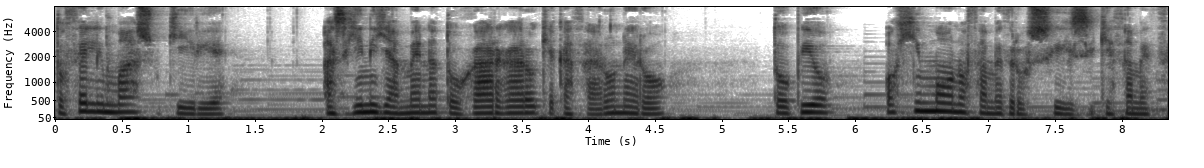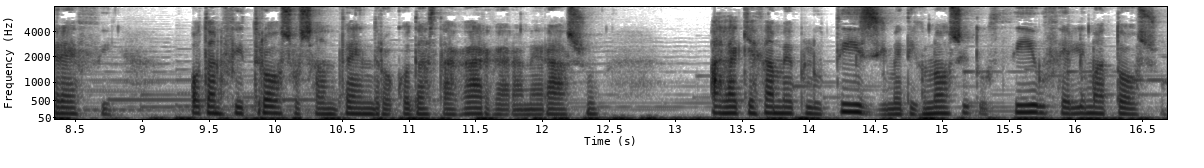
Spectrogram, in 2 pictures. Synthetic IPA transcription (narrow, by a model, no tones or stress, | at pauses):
t̪o̞θe̞limɐsu̥ciɾie̞ | ɐzʝiniʝɐme̞nɐt̪o̞ɣɐɾɣɐɾo̞ce̞kɐθɐɾo̞ne̞ɾo̞ | t̪o̞ːpio̞o̞çimo̞no̞θɐme̞ðɾo̞sizice̞θɐme̞θɾe̞fi | o̞t̪ɐnfit̪ɾo̞so̞sɐnðe̞nd̪ɾo̞kond̪ɐst̪ɐɣɐɾɣɐɾɐne̞ɾɐsu | ɐlɐce̞θɐme̞plut̪izime̞t̪iɣno̞sit̪uθiuθe̞limɐt̪o̞su̥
